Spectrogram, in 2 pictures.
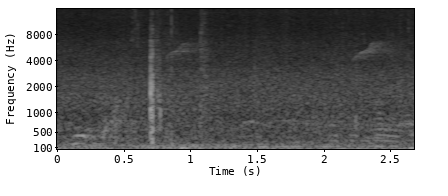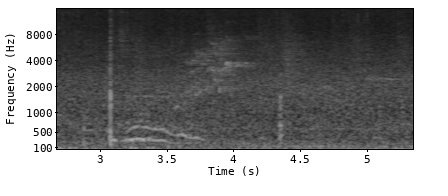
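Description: A few short, high bird chirps about a second or so apart, with two sharp clicks and a brief low call about halfway through.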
